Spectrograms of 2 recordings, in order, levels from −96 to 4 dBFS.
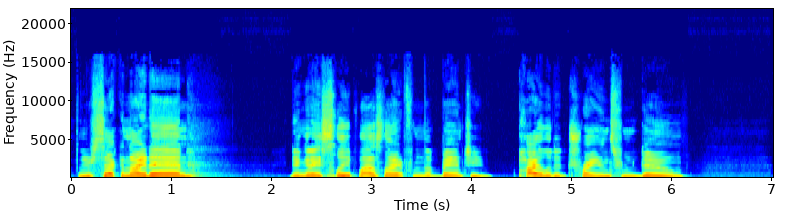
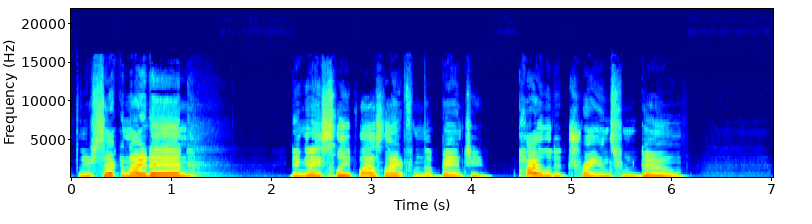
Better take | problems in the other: neither | none

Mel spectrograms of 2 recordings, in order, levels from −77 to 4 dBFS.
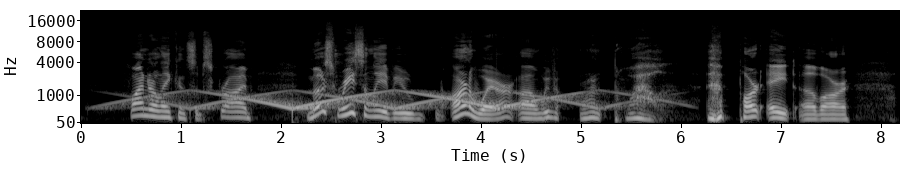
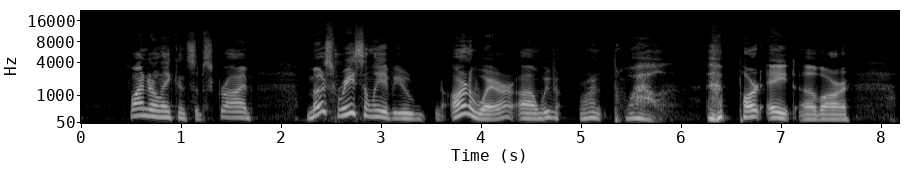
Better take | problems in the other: second | siren; noticeable; until 6 s; peak 2 dB below the speech

